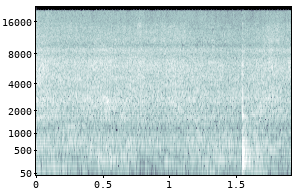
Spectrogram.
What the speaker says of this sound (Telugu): దాన్ని కలుపుకోవాలి ఫ్రెండ్స్, కలుపుతూ ఉండాలి.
